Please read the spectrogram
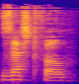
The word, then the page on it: zestful: American English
